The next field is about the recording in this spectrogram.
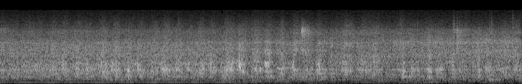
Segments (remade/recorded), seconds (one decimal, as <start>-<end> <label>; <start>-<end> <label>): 0.0-2.3 recorded; 2.3-5.2 remade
